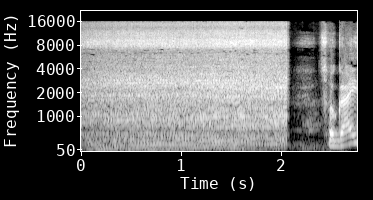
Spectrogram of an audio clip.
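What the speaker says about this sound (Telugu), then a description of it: "సో ఇది చేసుకున్న తర్వాత బైక్ అనేది స్టార్ట్ చేయాలి" A motorbike engine runs at a steady, buzzing idle, loud and close, for about two seconds, then cuts out abruptly and a voice briefly follows.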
